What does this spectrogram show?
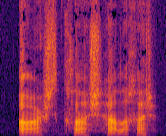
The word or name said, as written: Aird Clais Shalachair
